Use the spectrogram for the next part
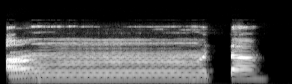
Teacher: तो नून सकीन की आवाज को हम छुपा रहे हैं और साथ गुन्ना भी कर रहे हैं। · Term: इख्फा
